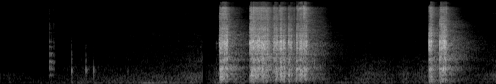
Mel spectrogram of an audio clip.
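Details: Homemade gasless MIG welder powered by two 7 Ah motorcycle batteries in series (about 26 V): a sharp frying crackle for about a second, then a shorter burst, laying a short bead on the tacked piece; normal welding.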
